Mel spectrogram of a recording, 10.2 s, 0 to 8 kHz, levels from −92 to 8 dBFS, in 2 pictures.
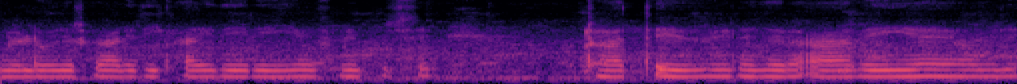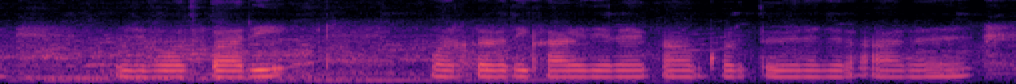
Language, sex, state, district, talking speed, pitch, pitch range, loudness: Hindi, female, Bihar, Gopalganj, 175 wpm, 185 Hz, 180-185 Hz, -37 LUFS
